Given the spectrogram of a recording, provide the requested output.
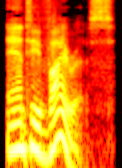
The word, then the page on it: antivirus: British English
